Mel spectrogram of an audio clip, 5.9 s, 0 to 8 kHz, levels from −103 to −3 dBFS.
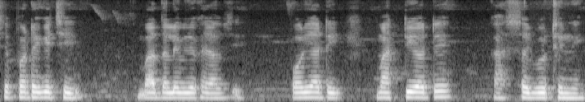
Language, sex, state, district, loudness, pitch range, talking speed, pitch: Odia, male, Odisha, Nuapada, -16 LUFS, 140-155 Hz, 115 wpm, 145 Hz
